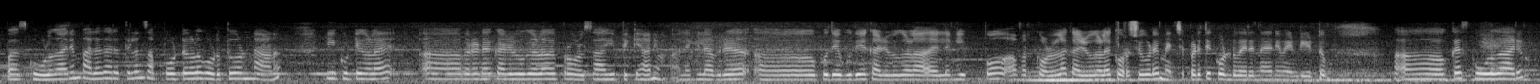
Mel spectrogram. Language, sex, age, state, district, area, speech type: Malayalam, female, 30-45, Kerala, Pathanamthitta, rural, spontaneous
